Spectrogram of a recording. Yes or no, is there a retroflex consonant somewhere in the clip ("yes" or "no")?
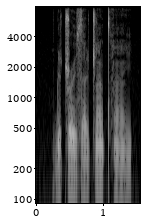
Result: yes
